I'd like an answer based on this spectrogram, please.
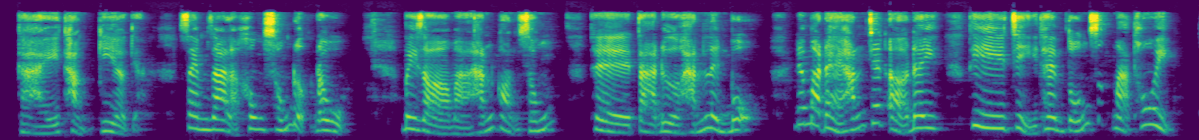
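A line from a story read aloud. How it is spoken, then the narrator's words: Whispering. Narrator (Vietnamese): người khách ở trong thuyền nói thì thào rằng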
